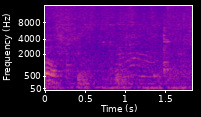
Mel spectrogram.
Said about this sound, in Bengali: আলুগুলোকে আমরা ভেজে নিচ্ছি।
